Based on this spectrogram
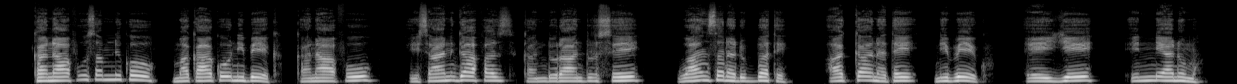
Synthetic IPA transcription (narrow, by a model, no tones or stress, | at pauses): kɐnaːfuːsɐmnɪkoːmɐkʼaːkoːnɪbe̞ːkɐ̥kɐnaːfuː | ɪsaːŋɡaːfɐs̬kɐnd̪ʊɾaːnd̪ʊɾseː | waːnsɐnɐd̪ʊbːɐt̪ɛ | ɐkːɐɐnɐt̪ɐʔɛnɪbe̞ːkʊ̥ | ʔeːjːeː | ɪnːɪɐnʊmɐ̥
